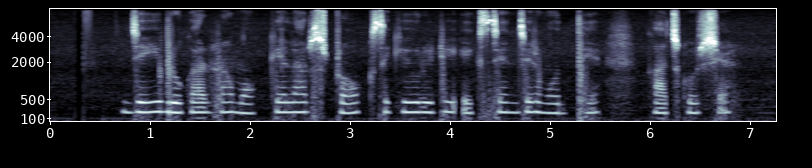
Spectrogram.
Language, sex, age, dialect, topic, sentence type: Bengali, female, 18-24, Western, banking, statement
